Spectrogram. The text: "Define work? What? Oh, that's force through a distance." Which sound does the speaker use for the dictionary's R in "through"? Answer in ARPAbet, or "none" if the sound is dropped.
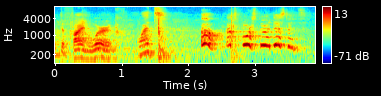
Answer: none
